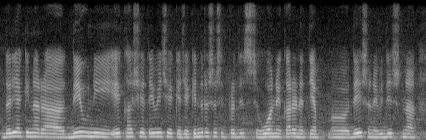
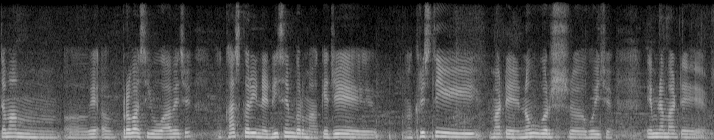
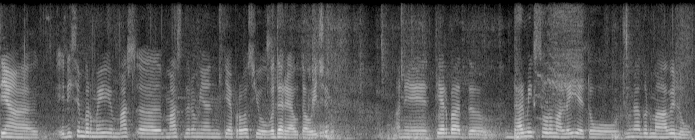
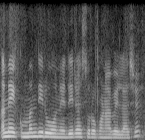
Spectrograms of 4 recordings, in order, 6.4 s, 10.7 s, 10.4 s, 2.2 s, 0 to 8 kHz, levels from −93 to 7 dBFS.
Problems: none marked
